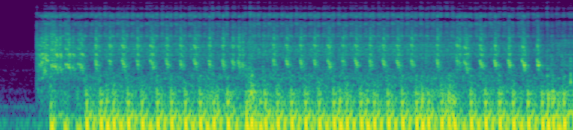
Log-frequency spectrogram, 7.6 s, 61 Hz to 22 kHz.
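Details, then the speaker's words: 1987 Honda Super Magna project, after a new battery, spark plugs and fuel flow work, running on full choke without starting fluid and with the intake uncovered: a loud, choppy, uneven rough idle that sounds unhealthy, picking up slightly as it warms. "all right we're running that was with no starting fluid doesn't sound super healthy"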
